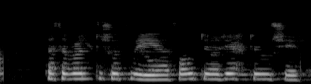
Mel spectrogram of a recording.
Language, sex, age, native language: Icelandic, female, 30-39, Icelandic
